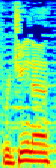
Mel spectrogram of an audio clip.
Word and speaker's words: Regina: Sadly, it's not pronounced Regina. Sounds like the ladies' bits, yada, yada, yada.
